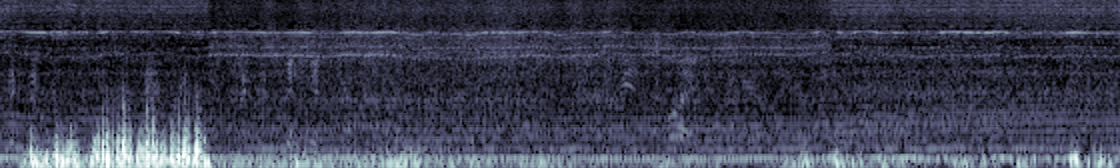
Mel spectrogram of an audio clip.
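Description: Wind buffets the microphone with loud rumbles for about the first second and a half. After that a distant engine drones steadily and evenly.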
